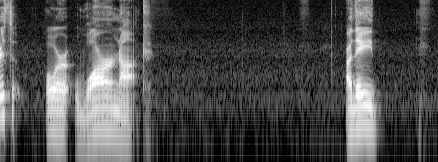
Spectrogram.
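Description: A man speaks close to a microphone in short, drawn-out phrases.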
